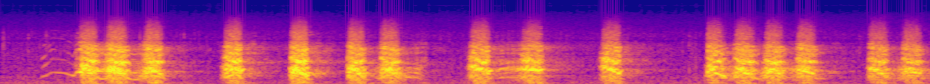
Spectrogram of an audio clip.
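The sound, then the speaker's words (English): A chained-up dog barks repeatedly in quick bursts of two to four sharp, mid-pitched barks, with short pauses between groups and no talking. “Matt looks out at the chained-up dog.”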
